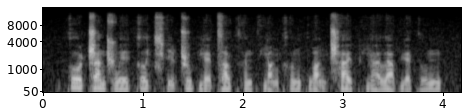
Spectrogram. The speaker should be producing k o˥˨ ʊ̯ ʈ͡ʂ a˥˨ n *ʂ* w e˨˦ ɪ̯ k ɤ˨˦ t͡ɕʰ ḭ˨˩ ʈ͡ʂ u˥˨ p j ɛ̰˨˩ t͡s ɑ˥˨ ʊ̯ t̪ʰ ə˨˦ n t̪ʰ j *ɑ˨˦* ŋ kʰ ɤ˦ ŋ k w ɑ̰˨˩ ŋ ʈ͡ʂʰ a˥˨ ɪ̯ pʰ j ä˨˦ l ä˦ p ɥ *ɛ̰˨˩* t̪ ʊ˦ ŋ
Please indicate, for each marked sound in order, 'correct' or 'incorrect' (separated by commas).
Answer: correct, incorrect, correct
